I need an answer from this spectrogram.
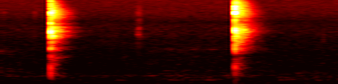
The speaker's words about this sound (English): And we can work out the beat of a song by pretending each clap is the steady tick-tock of a clock like this. Let's clap to the beat.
